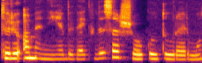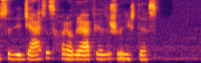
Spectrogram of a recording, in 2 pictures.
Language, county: Lithuanian, Klaipėda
